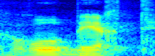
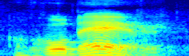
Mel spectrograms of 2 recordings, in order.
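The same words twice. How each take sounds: First: "Robert" in French with the last T released; French throat R, then a clear T in "Robert"; final T sounded. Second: "Robert" in French ending on the r, no t; French "Robert" with the T dropped; silent final T. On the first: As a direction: end "Robert" on an audible t. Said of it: "podríamos pronunciar la T". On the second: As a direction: say "Robert" as ro-BER. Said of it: "La T no se pronuncia". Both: Shown as a demonstration.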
